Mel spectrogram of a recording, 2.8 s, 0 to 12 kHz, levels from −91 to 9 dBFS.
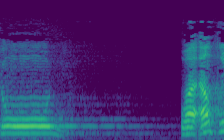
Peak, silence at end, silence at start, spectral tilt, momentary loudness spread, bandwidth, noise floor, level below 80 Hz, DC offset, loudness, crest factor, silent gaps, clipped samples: -6 dBFS; 0 s; 0 s; -6 dB/octave; 23 LU; 7.4 kHz; -67 dBFS; -64 dBFS; under 0.1%; -22 LUFS; 18 dB; none; under 0.1%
